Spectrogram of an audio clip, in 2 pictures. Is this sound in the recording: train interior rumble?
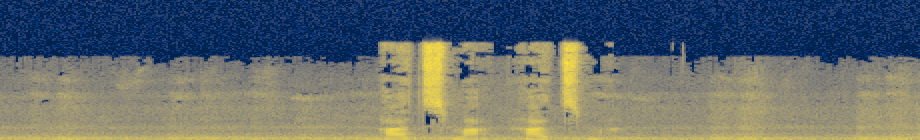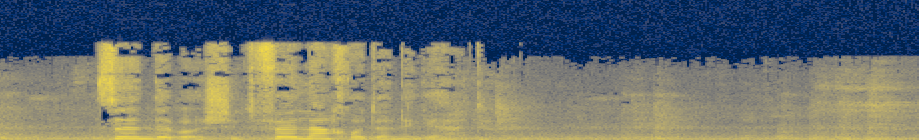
yes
